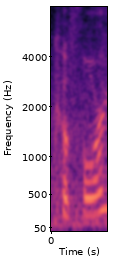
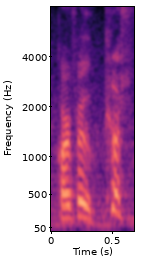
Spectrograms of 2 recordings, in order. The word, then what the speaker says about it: Corfu: when we were in Kore. Did I say it right? Yep. Corfu. Corfu. See, I say them all wrong.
